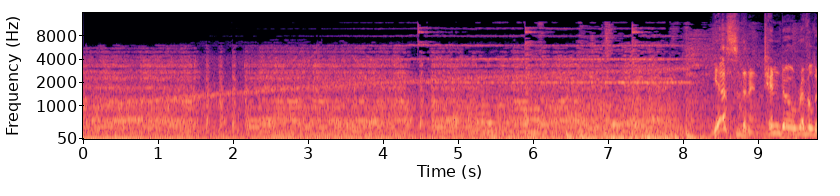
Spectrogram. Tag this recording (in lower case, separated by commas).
music, speech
